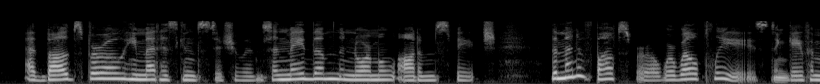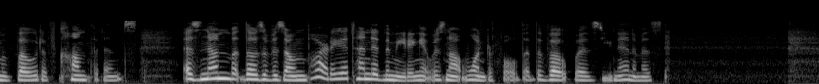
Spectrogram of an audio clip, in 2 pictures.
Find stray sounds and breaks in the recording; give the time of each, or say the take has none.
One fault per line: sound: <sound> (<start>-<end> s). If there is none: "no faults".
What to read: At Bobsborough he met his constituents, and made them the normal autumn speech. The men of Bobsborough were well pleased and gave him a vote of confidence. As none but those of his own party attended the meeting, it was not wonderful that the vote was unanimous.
no faults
